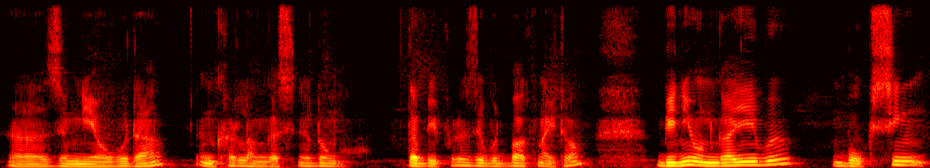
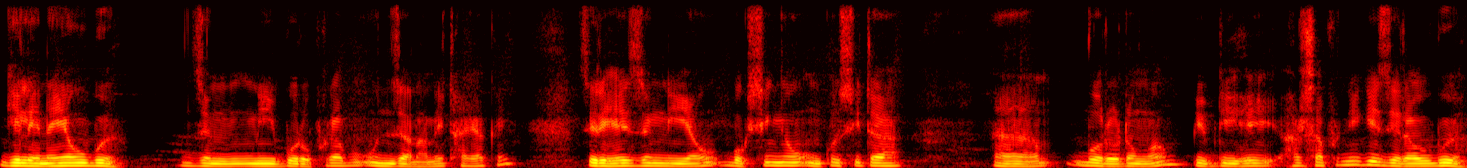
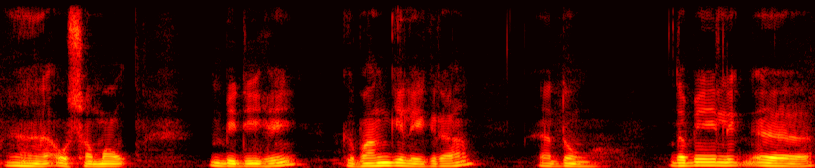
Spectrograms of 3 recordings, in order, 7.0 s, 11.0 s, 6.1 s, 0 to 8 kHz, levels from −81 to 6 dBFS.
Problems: constant background noise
